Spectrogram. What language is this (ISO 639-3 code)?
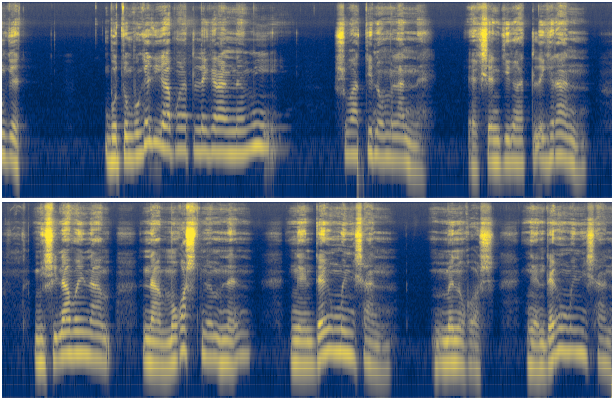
tbf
